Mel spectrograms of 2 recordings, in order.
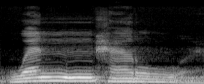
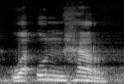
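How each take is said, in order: First: No extra vowel comes before nhar. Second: An extra u vowel comes before nhar. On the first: The speaker calls it right. "tidak dilafalkan, wan langsung wanharu" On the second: The speaker calls it wrong. "Tidak sedikit yang baca seperti itu"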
